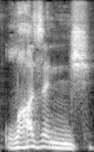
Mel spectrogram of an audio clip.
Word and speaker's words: lozenge: And, but then she'll say, but so you don't pronounce the R at the end of the word? I said, Karen, there's no R at the end of lozenge. It's lozenge. It, it, just she doesn't make sense to her.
